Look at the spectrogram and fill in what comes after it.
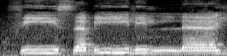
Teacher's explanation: دونوں جگہ پہ یا کو تھوڑا سا کھینچیے اور لام کو باریک کیجیے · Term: یا مدہ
